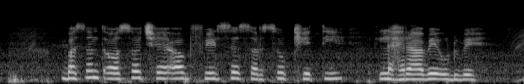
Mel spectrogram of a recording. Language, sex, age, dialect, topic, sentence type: Magahi, female, 18-24, Northeastern/Surjapuri, agriculture, statement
